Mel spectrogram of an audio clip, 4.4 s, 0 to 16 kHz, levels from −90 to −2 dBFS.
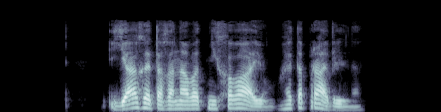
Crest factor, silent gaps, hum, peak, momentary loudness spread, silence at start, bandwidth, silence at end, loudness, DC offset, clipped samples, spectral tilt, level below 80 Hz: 18 dB; none; none; -2 dBFS; 10 LU; 1.1 s; 8.2 kHz; 0.8 s; -18 LUFS; under 0.1%; under 0.1%; -7 dB/octave; -56 dBFS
